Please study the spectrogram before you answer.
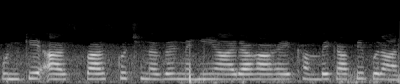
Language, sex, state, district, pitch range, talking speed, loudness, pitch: Hindi, female, Chhattisgarh, Balrampur, 240-255 Hz, 180 wpm, -18 LUFS, 245 Hz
